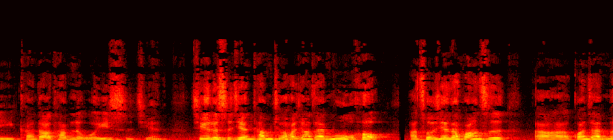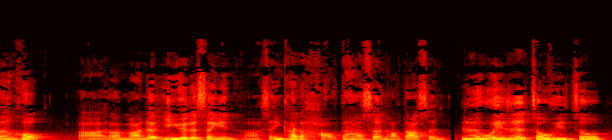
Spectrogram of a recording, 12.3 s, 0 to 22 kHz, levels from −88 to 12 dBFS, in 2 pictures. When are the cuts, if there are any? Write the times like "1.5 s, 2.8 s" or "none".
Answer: 4.0 s, 7.2 s, 10.6 s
